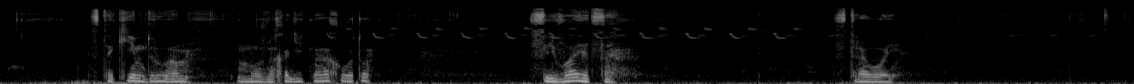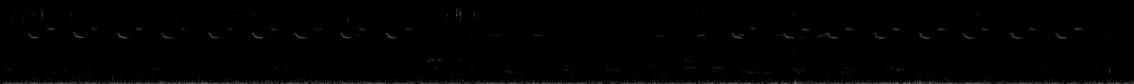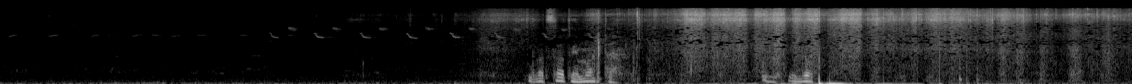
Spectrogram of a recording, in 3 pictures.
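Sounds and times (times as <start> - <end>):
faint outdoor hiss: 0.0 - 34.0
small bird chirping: 2.5 - 17.1, 17.8 - 34.0.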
